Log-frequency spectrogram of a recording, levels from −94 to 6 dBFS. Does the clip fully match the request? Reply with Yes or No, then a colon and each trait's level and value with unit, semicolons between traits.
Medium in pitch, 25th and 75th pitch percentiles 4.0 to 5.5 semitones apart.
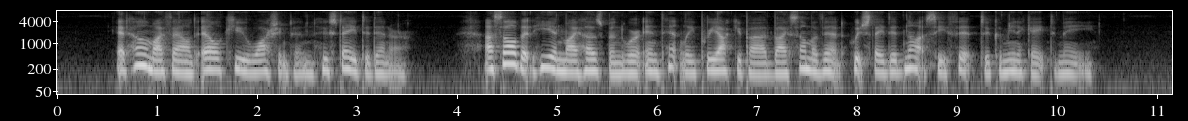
No: medium, 170 Hz; average, 3.2 semitones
